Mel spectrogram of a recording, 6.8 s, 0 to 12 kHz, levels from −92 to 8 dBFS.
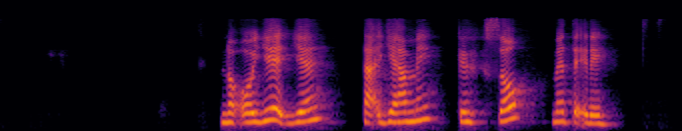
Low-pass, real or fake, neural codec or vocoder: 7.2 kHz; fake; codec, 16 kHz, 0.7 kbps, FocalCodec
